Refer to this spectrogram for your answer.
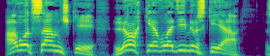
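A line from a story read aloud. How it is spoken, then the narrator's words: Yelled in unnatural falsetto. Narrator (Russian): заорал статский советник фальцетом, не имевшим ничего общего с обыкновенным его голосом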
